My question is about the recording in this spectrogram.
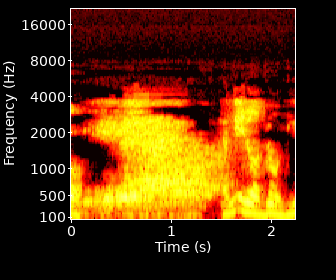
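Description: A man's voice delivering a Burmese Buddhist sermon, speaking continuously with a rising and falling, drawn-out intonation.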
